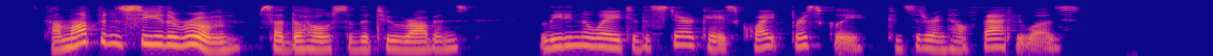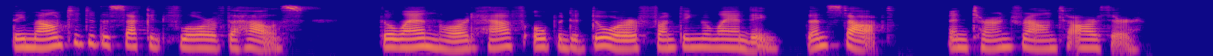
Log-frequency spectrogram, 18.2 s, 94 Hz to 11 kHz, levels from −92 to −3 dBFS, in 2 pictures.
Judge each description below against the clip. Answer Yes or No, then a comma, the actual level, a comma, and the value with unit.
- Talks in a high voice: Yes, high, 195 Hz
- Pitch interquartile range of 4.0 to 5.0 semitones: No, average, 3.3 semitones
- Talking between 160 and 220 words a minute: Yes, average, 170 wpm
